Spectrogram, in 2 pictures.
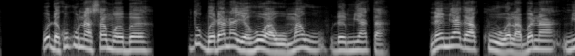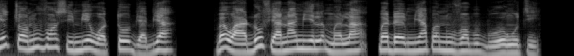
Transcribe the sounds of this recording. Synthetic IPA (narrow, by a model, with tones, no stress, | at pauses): wo˦ɖɛ˨ku˦ku˦nã˦sa˦mũ˨ɛ˨lbɛ˦ | d̪o˦ɡ͡bɛ˨ɖa˦nã˦je˨ɦo˦wa˨wo˨mã˦wu˦ɖɛ˦mĩ˦a˦t̪a˨ | nɛ̃˦mĩ˦a˦ɡa˦ku˦wo˨ɛ˦la˨bɛ˦nã˦mĩ˦ɛ˦t͡ʃɔ˦nũ˦vɔ̃˦si˨mĩ˦ɛ˦wɔ˨t̪o˦bi˨a˨bi˦a˦ | bɛ˦wo˨a˨ɖo˦fi˨a˨nã˦mĩ˦mɛ̃˨la˦k͡pɛ˦ɖɛ˦mĩ˦a˦ɸɛ˦nũ˦vɔ̃˦bu˦bu˨wo˦ŋũ˦t̪i˦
